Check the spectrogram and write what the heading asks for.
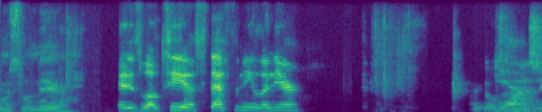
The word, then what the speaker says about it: Latoya: And it's pronounced Lotia.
